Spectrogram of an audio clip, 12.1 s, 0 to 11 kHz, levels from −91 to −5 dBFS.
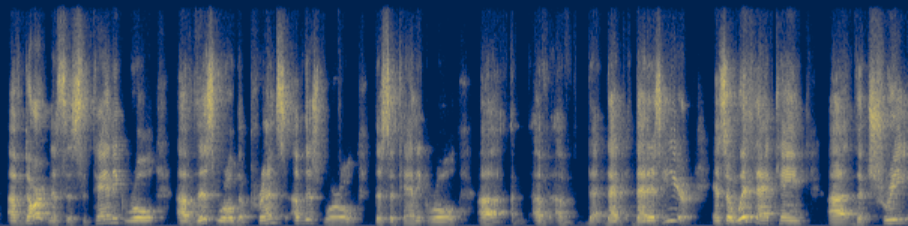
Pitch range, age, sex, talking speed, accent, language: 140-225 Hz, 60-79, male, 160 wpm, American, English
